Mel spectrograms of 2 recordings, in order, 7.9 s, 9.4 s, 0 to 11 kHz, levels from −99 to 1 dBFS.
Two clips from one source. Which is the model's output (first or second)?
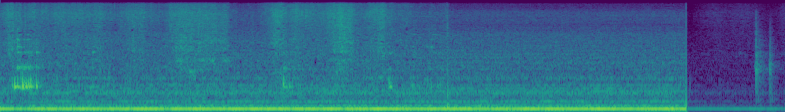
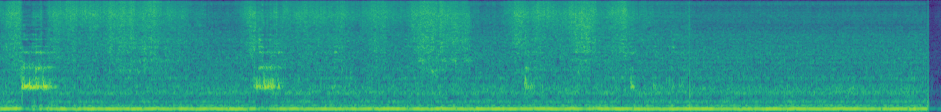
second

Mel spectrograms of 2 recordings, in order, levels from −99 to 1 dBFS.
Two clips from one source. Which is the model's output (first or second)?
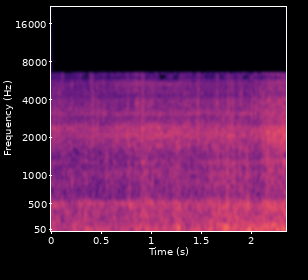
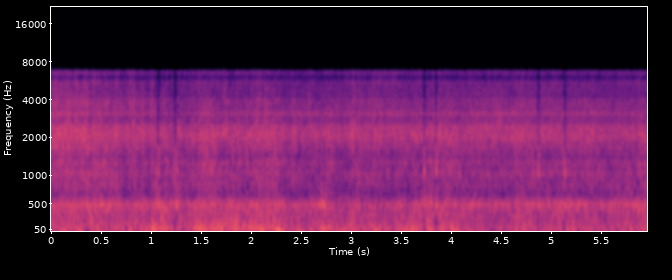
second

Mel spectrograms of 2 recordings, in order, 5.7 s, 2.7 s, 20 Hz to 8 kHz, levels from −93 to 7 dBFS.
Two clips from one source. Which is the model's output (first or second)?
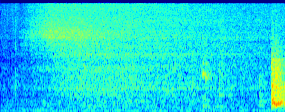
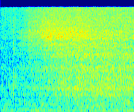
second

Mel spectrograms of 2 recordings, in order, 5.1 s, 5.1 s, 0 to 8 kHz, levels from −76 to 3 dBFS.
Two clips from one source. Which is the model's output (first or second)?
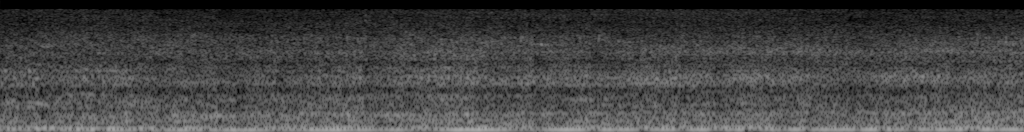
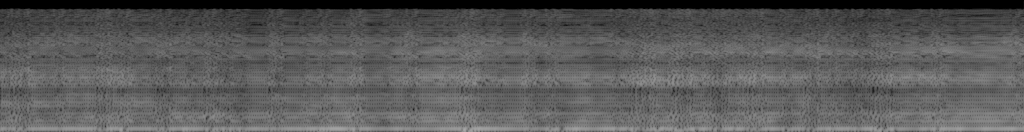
second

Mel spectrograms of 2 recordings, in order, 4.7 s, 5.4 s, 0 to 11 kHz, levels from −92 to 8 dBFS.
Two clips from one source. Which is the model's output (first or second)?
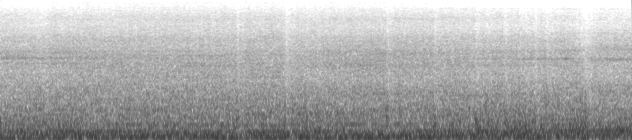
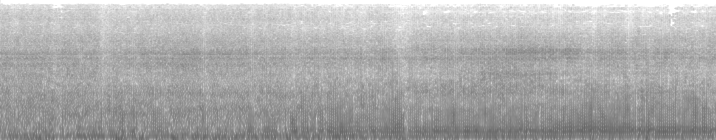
second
